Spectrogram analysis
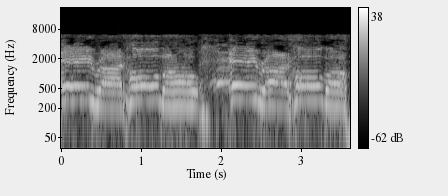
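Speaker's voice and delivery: acted-out, really loud, very high, very slow shout. Retelling a ball game when Will yells out from the seats, imitating Will's loud yell. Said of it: "he starts yelling out really loud".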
